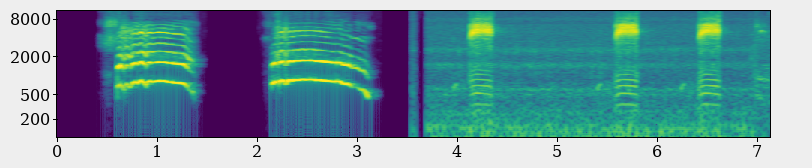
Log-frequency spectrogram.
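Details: Pet cat giving two long, arched, drawn-out meows about a second apart, followed by a noisier stretch with three short sharp bursts repeating over steady background sound.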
